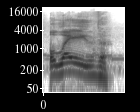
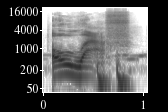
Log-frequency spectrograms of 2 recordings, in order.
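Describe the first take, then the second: First: The name ends with a th sound. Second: The name ends with an f sound. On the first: The speaker calls it right. "It's Olathe" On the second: The speaker calls it wrong. "I always said Olaf"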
